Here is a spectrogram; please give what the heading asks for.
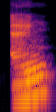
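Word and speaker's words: ऐं: उच्चारण कर रहे हैं उसमें जैसे ंग है बहुत लोग उसको एम पढ़ते हैं है ना म नहीं लगाना एंग ग का उच्चारण आपके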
